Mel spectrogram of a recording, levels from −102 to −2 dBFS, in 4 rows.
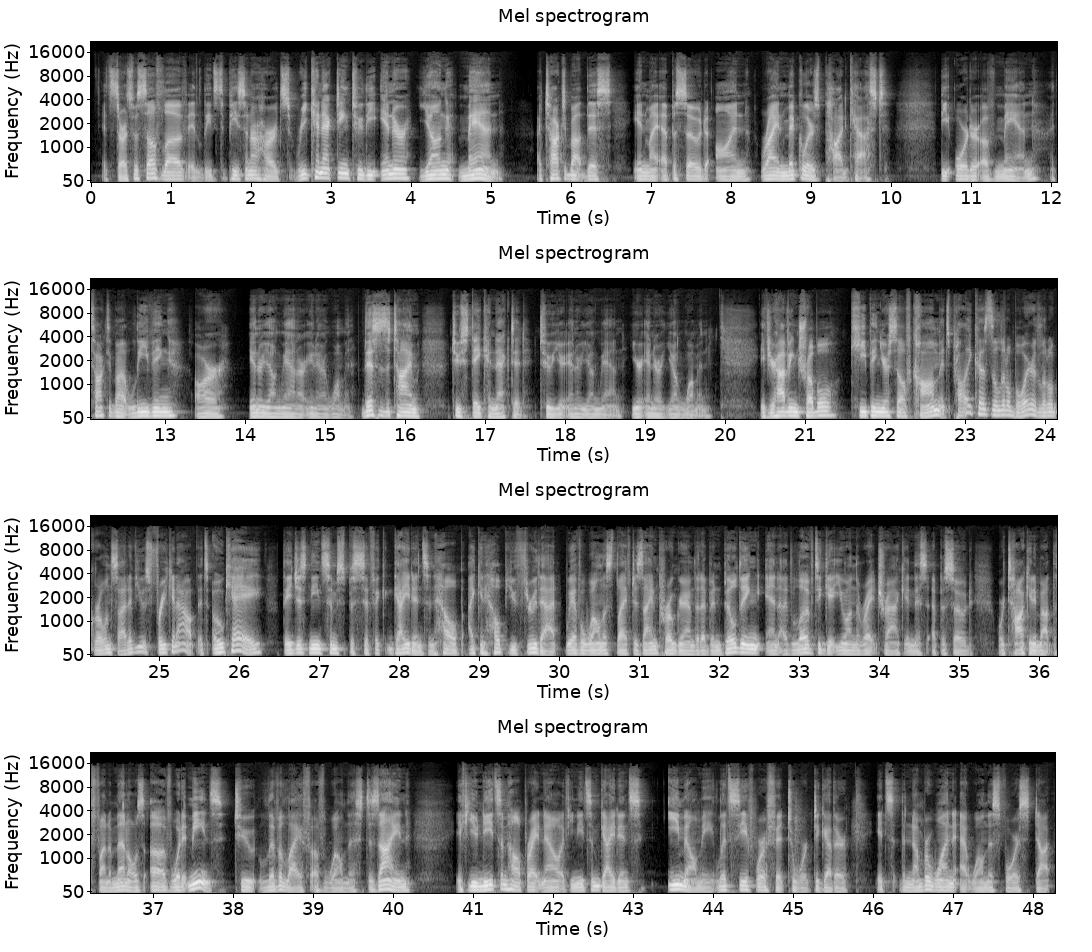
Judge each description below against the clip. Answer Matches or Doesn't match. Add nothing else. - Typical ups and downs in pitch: Matches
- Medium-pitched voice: Doesn't match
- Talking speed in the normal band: Doesn't match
